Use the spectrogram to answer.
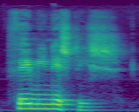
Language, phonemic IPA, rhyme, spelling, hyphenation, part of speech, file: Dutch, /ˌfeː.miˈnɪs.tis/, -ɪstis, feministisch, fe‧mi‧nis‧tisch, adjective, Nl-feministisch.ogg
- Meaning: feminist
